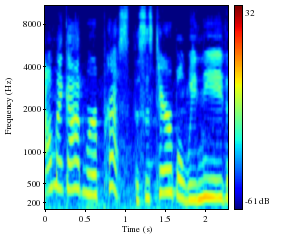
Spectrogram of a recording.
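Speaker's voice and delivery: high-pitched voice of women. Discussing women's suffrage, the speaker does an impression of suffrage-era women. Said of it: "This is a good impression of the women".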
